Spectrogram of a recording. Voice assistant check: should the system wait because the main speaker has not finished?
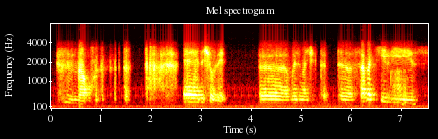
Yes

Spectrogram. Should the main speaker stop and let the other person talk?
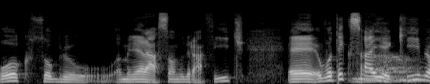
No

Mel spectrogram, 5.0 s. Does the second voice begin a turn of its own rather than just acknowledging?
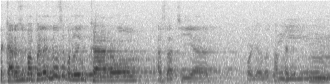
Yes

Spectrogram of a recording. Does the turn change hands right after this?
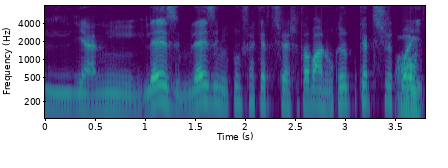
Yes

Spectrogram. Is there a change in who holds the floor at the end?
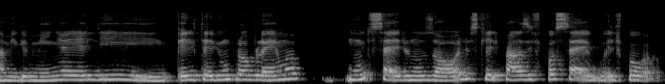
No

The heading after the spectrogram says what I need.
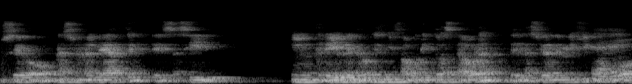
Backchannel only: Yes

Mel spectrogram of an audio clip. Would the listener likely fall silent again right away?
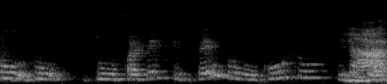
No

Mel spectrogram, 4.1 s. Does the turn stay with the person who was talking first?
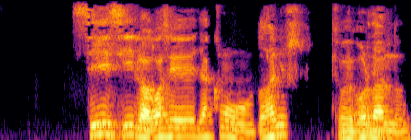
Yes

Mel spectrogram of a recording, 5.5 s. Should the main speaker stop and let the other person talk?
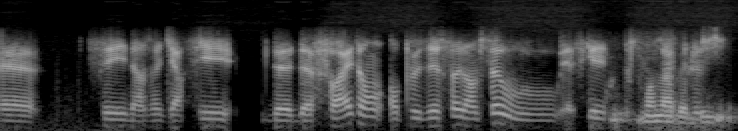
Yes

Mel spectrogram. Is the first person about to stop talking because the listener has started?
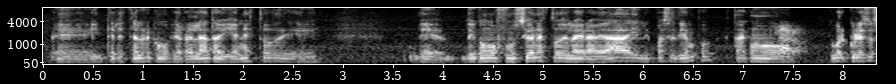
No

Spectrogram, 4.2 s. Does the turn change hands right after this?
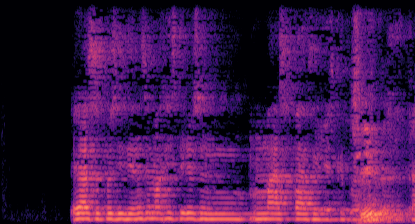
No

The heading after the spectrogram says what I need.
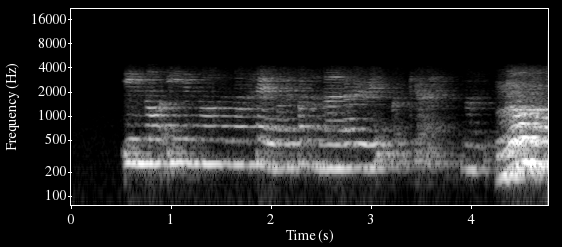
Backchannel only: No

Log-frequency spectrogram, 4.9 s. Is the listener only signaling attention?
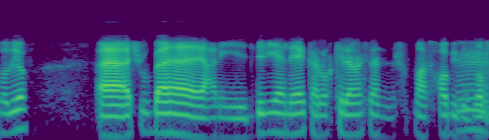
No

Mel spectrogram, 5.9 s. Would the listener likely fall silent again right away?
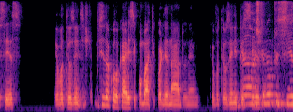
No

